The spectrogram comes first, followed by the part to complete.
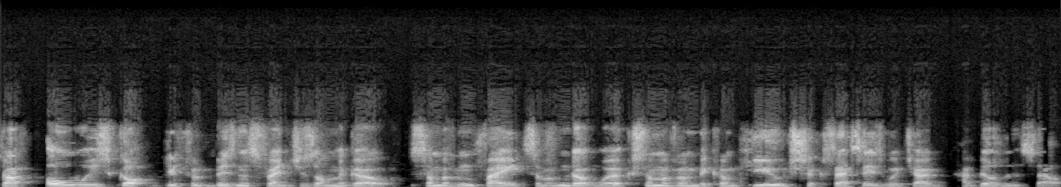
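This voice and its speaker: This man has a Yorkshire accent and a medium pitch. He talks at a fairly quick pace. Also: ordinary pitch variation. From Yorkshire, northern England. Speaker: businessman and entrepreneur, army veteran. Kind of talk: podcast interview.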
